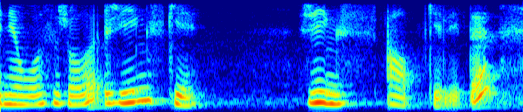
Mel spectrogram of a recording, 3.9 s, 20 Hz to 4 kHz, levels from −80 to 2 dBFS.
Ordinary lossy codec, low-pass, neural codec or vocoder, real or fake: none; 3.6 kHz; none; real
